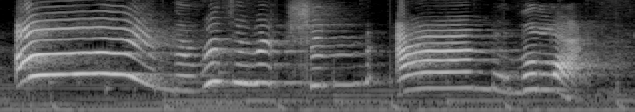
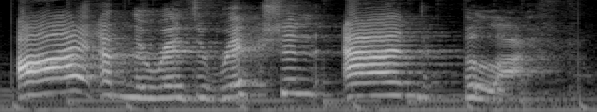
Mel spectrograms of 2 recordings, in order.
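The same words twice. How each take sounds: First: It is said in a very high voice. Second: It is said in a normal voice.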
